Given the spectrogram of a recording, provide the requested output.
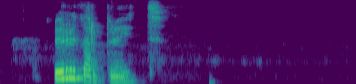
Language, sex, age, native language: Icelandic, female, 20-29, Icelandic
